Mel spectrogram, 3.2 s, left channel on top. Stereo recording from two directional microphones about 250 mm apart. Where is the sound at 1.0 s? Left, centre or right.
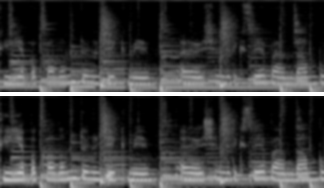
Centre.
